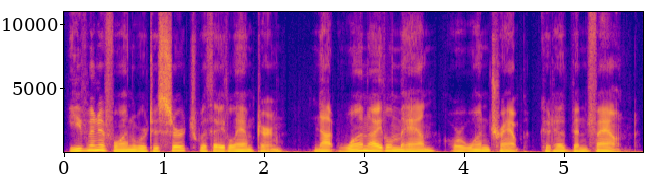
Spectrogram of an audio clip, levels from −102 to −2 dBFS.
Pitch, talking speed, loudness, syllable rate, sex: 115 Hz, 205 wpm, -16 LUFS, 5.3 syllables/s, male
